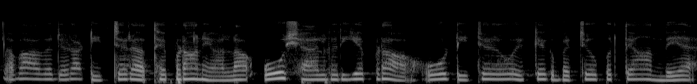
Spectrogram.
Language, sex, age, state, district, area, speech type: Dogri, female, 45-60, Jammu and Kashmir, Reasi, rural, spontaneous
